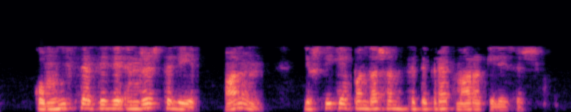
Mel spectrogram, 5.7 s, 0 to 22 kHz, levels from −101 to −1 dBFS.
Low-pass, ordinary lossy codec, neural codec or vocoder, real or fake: 7.2 kHz; AAC, 16 kbps; none; real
